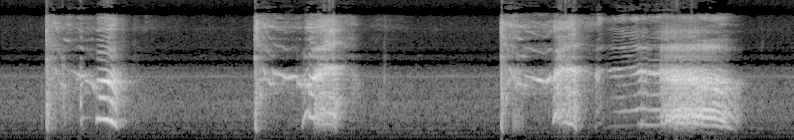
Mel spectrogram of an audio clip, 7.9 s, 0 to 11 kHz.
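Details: Chronic cough since summer 2016, still present in 2019, not relieved by medicine or home remedies; patient blames building temperature swings in a high-rise. Three harsh cough episodes with strained, raspy throat quality over steady room hum.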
